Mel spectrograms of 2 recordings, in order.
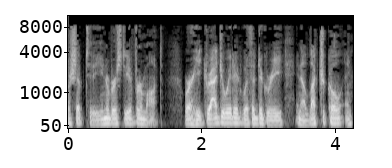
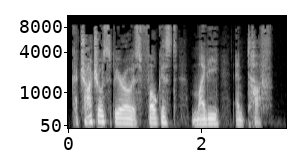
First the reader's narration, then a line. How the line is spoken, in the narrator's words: says Ted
